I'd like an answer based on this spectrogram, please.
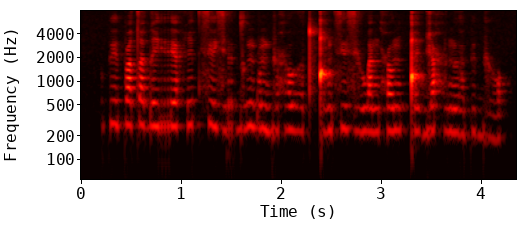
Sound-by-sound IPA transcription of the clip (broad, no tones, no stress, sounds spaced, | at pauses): pʲ ʌ ɪ̯ pʲ u tˤ i d i rʲ a h i t sʲ ɔ ɪ̯ zʲ a̤ r d ṳ n b ɔ n bʲ ṳ ħ ɔ̤ ʊ̯ ɦ ʌ t ǃ a̤ n sʲ u zʲ ɔ̤ w a n ħ o n ǃ e ɡ i ħ ṳ n l a̤ pʲ ʌ bʲ ɔ̤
